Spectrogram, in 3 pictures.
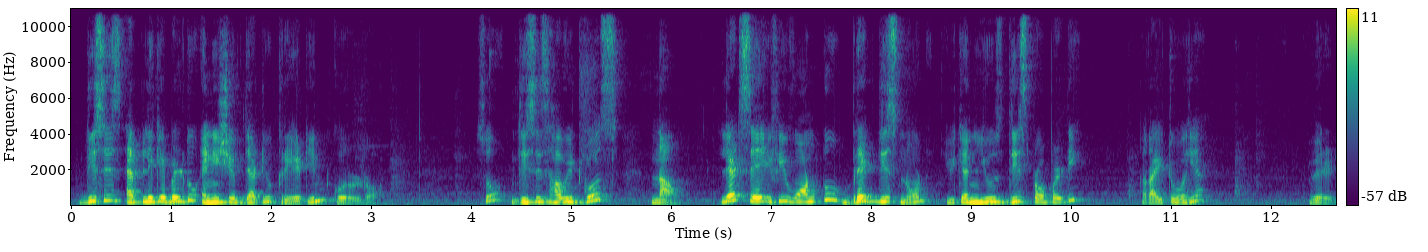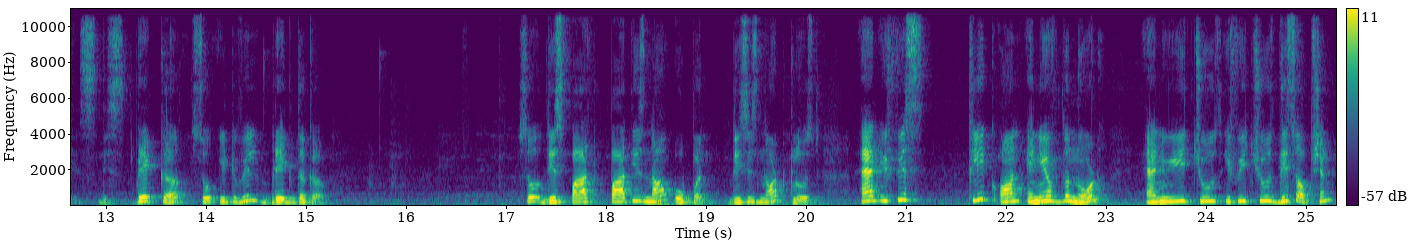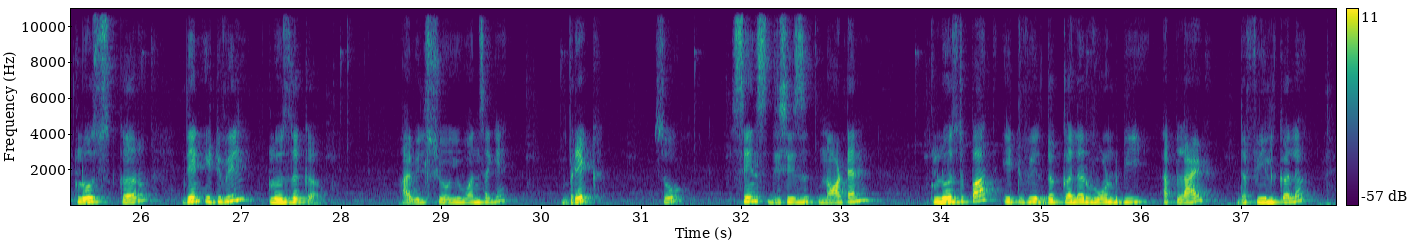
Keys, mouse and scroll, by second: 2.2-2.9 scroll up 1, 4.2-9.4 drag, 13.5-16.9 drag, 16.9-17.8 scroll up 1, 17.8 scroll down 1, 21.6 scroll up 1, 22.7 click, 26.0 click.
